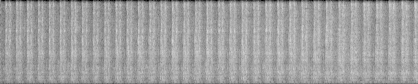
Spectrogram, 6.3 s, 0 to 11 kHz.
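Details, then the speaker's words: Restored Empco B-43 model steam engine run as slow as possible under its own steam: soft, even chuffs just under three a second, steady with no knock or stumble; running sweetly at low speed. "so yeah obviously but see how slow we can get it to run"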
